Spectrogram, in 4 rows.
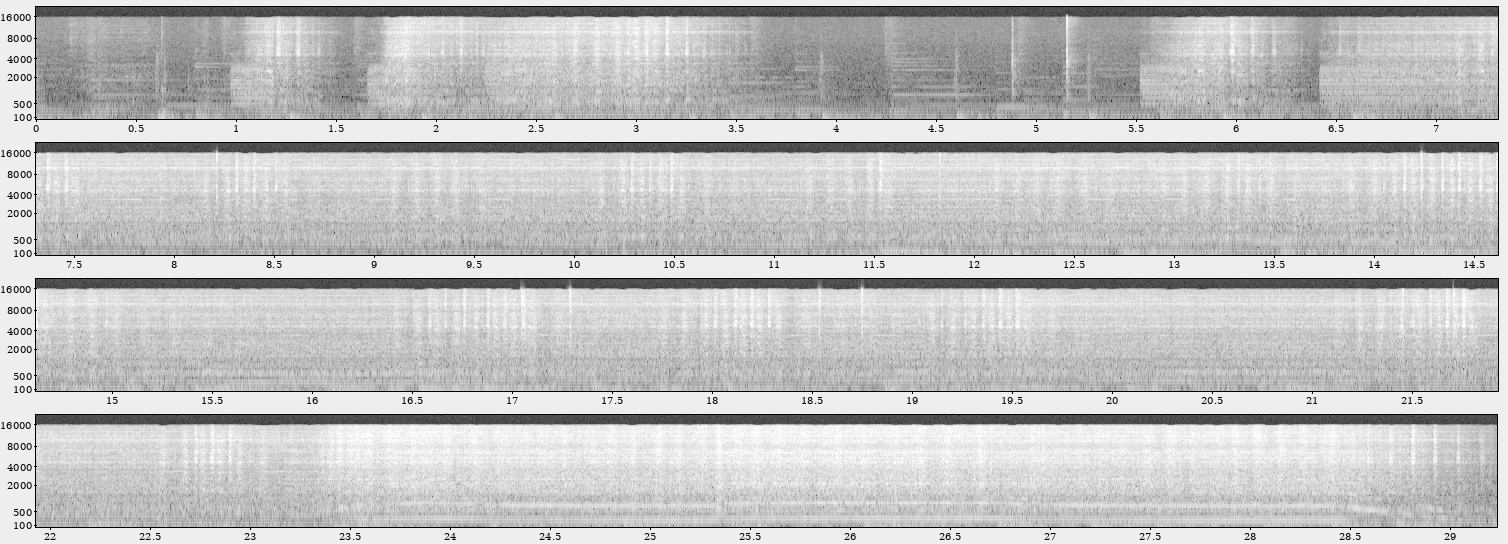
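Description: WPL D12 RC kei truck's electric motor and gear drivetrain whining as its wheels spin freely in the air, the pitch rising and falling with the throttle. Near the end it runs louder and steadier at a higher pitch, then stops.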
